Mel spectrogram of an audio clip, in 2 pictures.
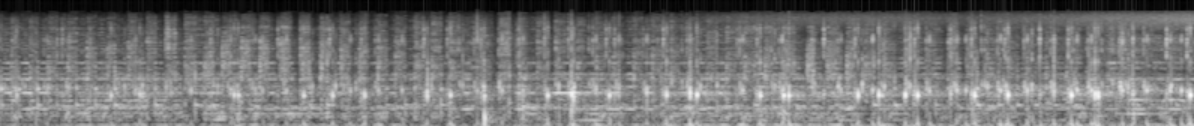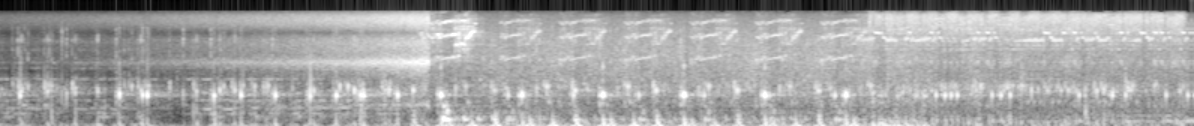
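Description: A band plays live electronic music, heard through an online call, growing louder.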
